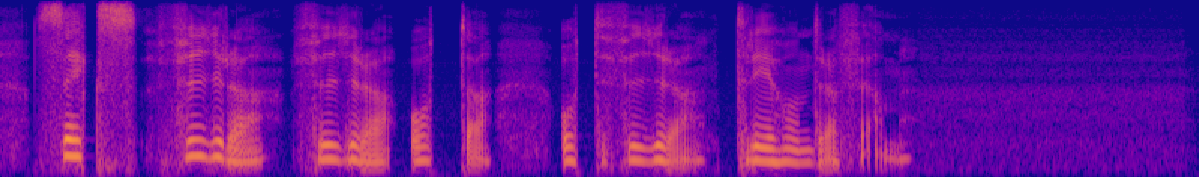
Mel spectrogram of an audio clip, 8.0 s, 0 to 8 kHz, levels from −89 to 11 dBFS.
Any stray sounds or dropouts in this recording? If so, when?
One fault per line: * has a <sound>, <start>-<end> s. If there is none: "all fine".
all fine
